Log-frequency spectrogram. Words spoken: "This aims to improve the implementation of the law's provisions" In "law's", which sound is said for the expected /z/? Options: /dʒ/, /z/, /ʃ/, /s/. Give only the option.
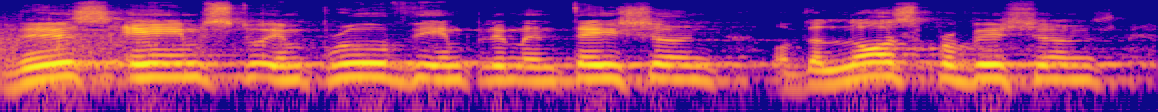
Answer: /s/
